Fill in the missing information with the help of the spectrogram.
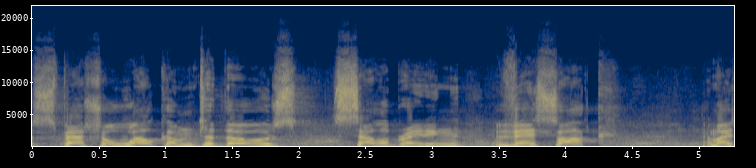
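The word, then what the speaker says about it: Vesak: to do a special welcome to those celebrating they sock am I saying it right they suck they suck vie sock thank you which honors the Buddha's life and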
